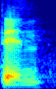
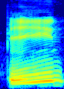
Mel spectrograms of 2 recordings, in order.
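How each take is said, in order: First: The vowel in the word is short. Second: The vowel in the word is long. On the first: "미국식 발음은 짧게" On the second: "영국 사람들은 약간 더 길게 발음하는 경우도 있습니다"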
